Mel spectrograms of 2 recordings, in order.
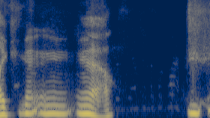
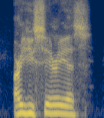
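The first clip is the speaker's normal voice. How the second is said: plain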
